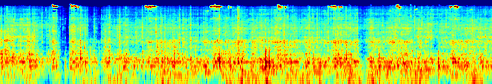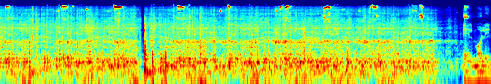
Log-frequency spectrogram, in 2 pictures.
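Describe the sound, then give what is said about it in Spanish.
A manual coffee grinder, the kind that drops the ground coffee into a drawer, cranks steadily for about twenty seconds, giving a dense, gritty crunching with a faint ratcheting rhythm and small clicks, at an even moderate loudness before stopping abruptly. “Otro ejemplo lo escuchábamos también el otro día y era el correspondiente al ya casi extinguido Molinillo.”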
